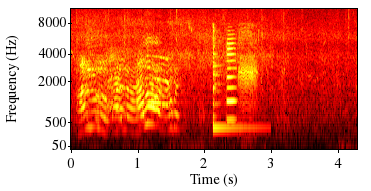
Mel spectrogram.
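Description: Several voices calling out a short repeated cry with swooping pitch, chant-like. About two seconds in there is a short, steady, single-pitched tone lasting about a second.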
